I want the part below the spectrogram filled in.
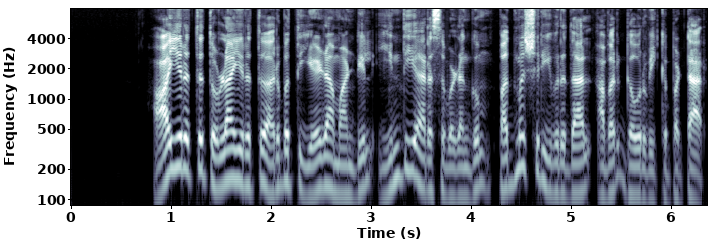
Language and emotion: Tamil, neutral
